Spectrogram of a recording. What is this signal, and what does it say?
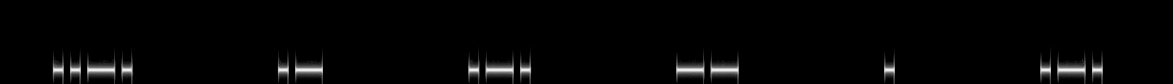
Morse code, heard as a keyed tone, about 14 wpm, spaced as for 5 wpm, 680 Hz. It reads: FARMER
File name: Morsekurs / Witze / Witz 18. April 2023 25 F70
